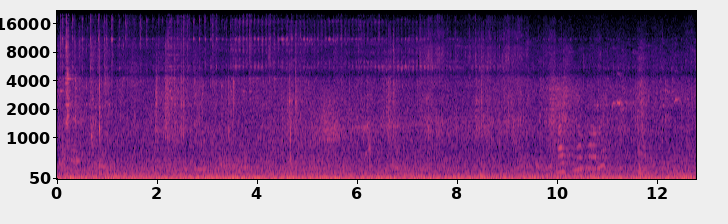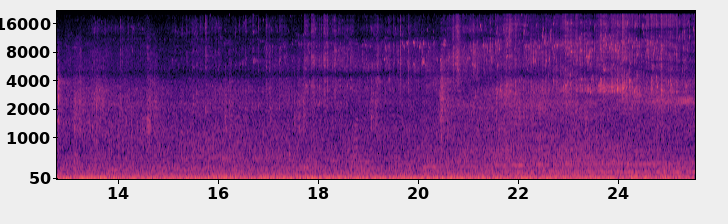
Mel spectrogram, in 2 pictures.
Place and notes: Berlin: Vermessungspunkt Maybachufer / Bürknerstraße - Klangvermessung Kreuzkölln ::: 15.06.2012 ::: 02:32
